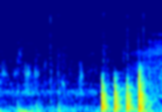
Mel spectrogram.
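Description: Knuckles rapping quickly on a wooden door, four fast knocks starting about a second and a half in, after a quiet start.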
